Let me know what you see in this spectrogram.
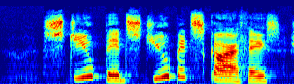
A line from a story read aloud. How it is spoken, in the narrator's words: shrieked the sisters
